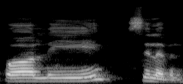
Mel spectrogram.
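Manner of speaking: "পলিসিলেবেল" slow and low, "পলি" held long; broken into syllables. Shown as a demonstration. Teacher introducing the last type, "পলিসিলেবেল" slowly drawn out. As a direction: stretch out the first part of "পলিসিলেবেল". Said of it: "ছোট ছোট টুকরো করে ভাঙবো".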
